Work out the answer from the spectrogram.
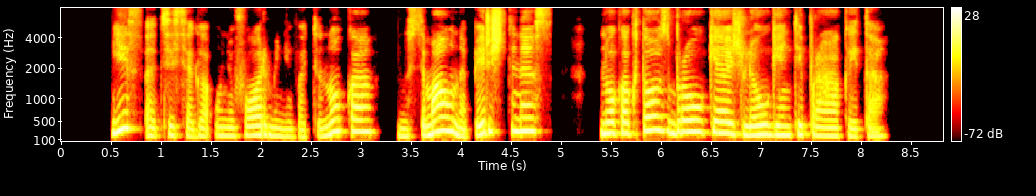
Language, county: Lithuanian, Utena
